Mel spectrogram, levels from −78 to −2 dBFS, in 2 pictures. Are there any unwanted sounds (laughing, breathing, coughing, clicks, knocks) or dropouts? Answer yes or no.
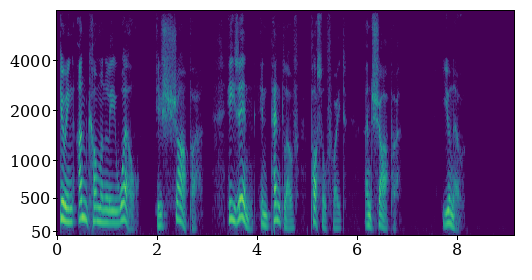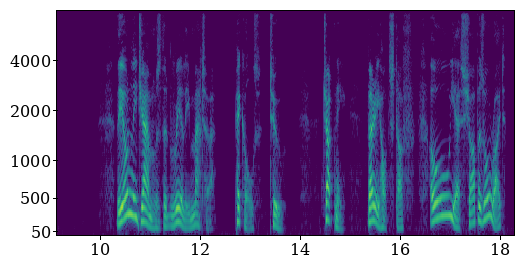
no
